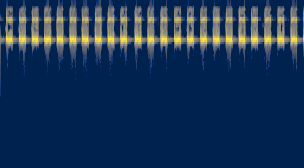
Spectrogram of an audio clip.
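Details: Summer-evening chirping of a male cricket: evenly spaced, shrill pulses repeated about four times a second, bright and tonal, with nothing else audible behind them.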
